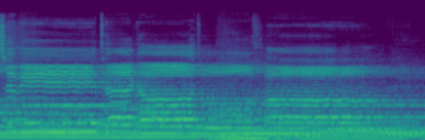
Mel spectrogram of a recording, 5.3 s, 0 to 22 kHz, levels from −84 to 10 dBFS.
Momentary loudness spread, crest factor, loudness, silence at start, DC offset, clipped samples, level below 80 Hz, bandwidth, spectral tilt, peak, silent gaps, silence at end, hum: 5 LU; 14 dB; -19 LUFS; 0 s; under 0.1%; under 0.1%; -30 dBFS; 14 kHz; -6 dB/octave; -6 dBFS; none; 0 s; none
